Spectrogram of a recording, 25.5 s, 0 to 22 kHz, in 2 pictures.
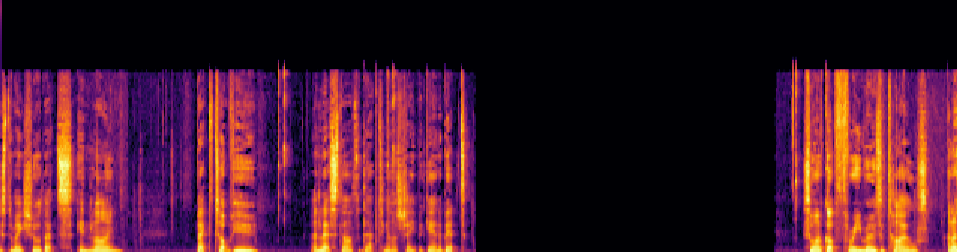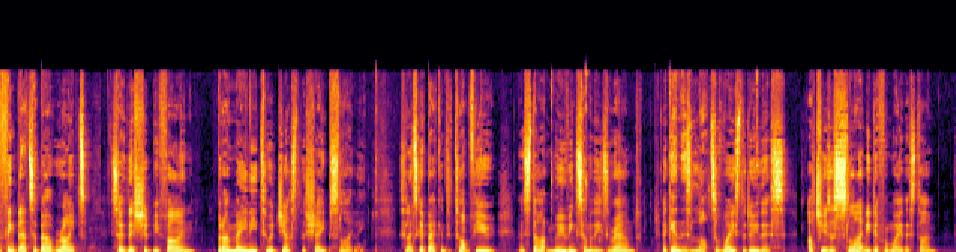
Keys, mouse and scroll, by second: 1.8 KP_7, 3.7-4.8 drag, 5.2 click, 6.2 g, 6.6 g, 7.0 click, 7.7 click, 7.9 Delete, 8.2 click, 8.2 g, 8.6 g, 8.8 click, 9.0 shift+d, 9.2 click, 9.3 r, 9.4 click, 9.6-10.2 scroll down 2, 10.0-21.8 shift+middle drag, 18.2 KP_7, 19.1-19.5 scroll up 1, 21.8 click, 25.4-25.5 middle drag.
